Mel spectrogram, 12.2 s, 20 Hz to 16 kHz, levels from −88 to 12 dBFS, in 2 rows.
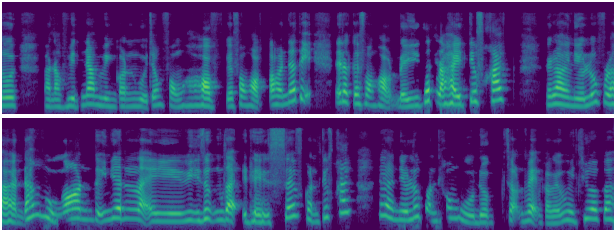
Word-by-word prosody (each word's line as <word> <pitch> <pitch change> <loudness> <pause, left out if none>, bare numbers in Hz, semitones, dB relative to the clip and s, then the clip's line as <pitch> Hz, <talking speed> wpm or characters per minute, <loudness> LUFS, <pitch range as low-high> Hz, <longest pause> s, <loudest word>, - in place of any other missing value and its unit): rồi. 230 0 +1 0.3
Và 200 - -4
đặc 195 -1 -4
biệt 215 +2 -4
nha, 260 +1 +4
mình 215 -5 -7
còn 205 0 -7
ngủ 190 -3 -6
trong 235 +6 -7
phòng 205 -3 -6
họp, 220 -1 +4
cái 205 - -5
phòng 230 +1 -3
họp - - +3
to 240 - +3
nhất 355 +3 +4
ấy, 470 +4 -1 0.2
thế 310 - +2
là 330 - +6
cái 275 -2 -1
phòng 245 -3 -3
họp - - +1
đấy 200 +4 -2
rất 350 +1 +6
là 250 - +7
hay 255 -2 +7
tiếp 335 - 0
khách, 375 +1 +8 0.4
thế 245 - -3
là 265 -2 +6
nhiều 210 -2 -3
lúc 295 +5 -4
là 265 - +3
đang 370 - 0
ngủ 310 - -3
ngon, 285 0 +6
tự - - -2
nhiên 315 +4 +1
lại 285 -6 0 0.3
bị 250 -1 -5
dựng 270 -3 -3
dậy - - +6
để 205 -3 -1
sếp 340 - -2
còn 280 -7 -5
tiếp - - -7
khách, - - -1 0.3
thế 400 - -5
là 350 - +2
nhiều 265 -2 -2
lúc 350 +4 -4
còn 255 - -5
không 320 +2 -9
ngủ 205 -7 -5
được 200 -1 -4
trọn 230 - -5
vẹn 235 - 0
cả 180 - -6
cái 185 - -4
buổi 255 0 -6
trưa 305 -1 -1
cơ. 295 -1 -1
255 Hz, 305 wpm, -22 LUFS, 215-305 Hz, 0.4 s, khách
